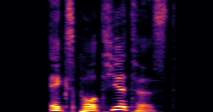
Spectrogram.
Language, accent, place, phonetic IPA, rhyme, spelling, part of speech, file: German, Germany, Berlin, [ˌɛkspɔʁˈtiːɐ̯təst], -iːɐ̯təst, exportiertest, verb, De-exportiertest.ogg
- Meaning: inflection of exportieren: 1. second-person singular preterite 2. second-person singular subjunctive II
